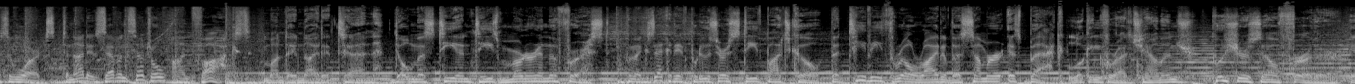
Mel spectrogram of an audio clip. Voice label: Commercial Male

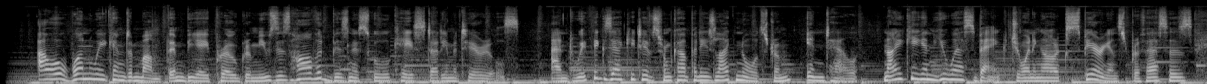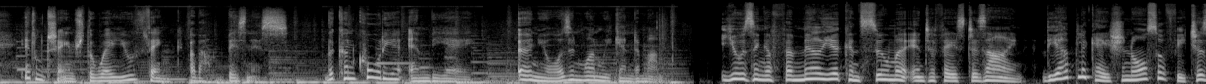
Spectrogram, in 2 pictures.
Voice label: BRITISH, commercial voiceover

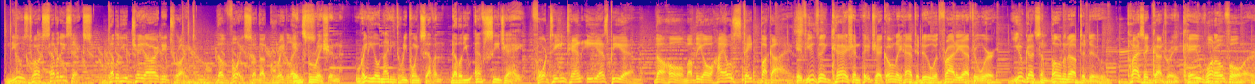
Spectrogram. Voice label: Imaging Male

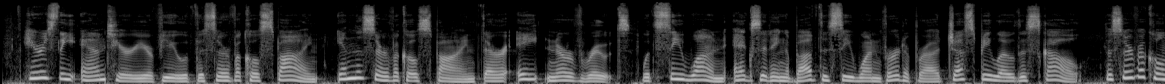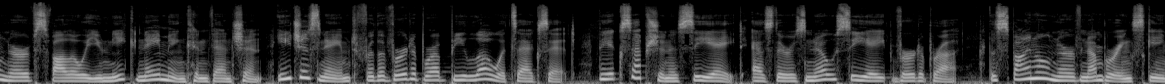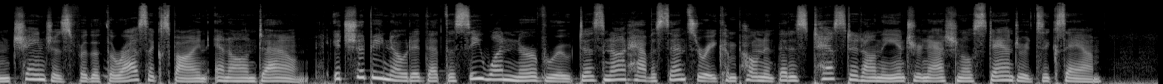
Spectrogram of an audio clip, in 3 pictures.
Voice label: Narration, Medical, Female

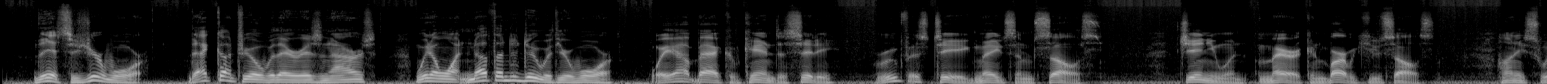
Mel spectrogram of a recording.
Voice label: characters male

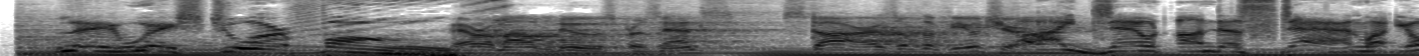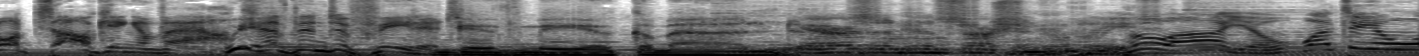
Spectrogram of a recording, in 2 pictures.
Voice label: Characters Male

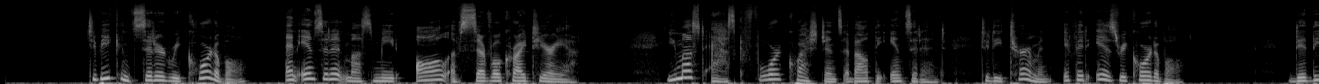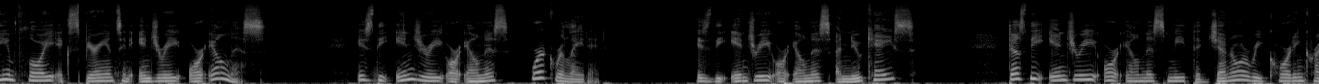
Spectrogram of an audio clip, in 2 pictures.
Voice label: eLearning, Female; Narration, eLearning

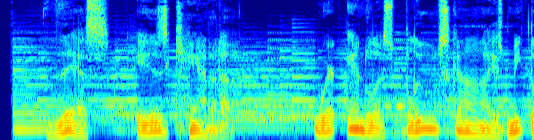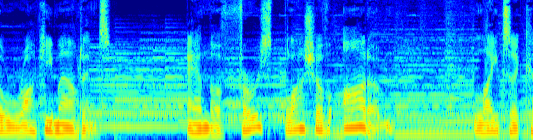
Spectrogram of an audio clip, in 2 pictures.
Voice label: Narration, Male

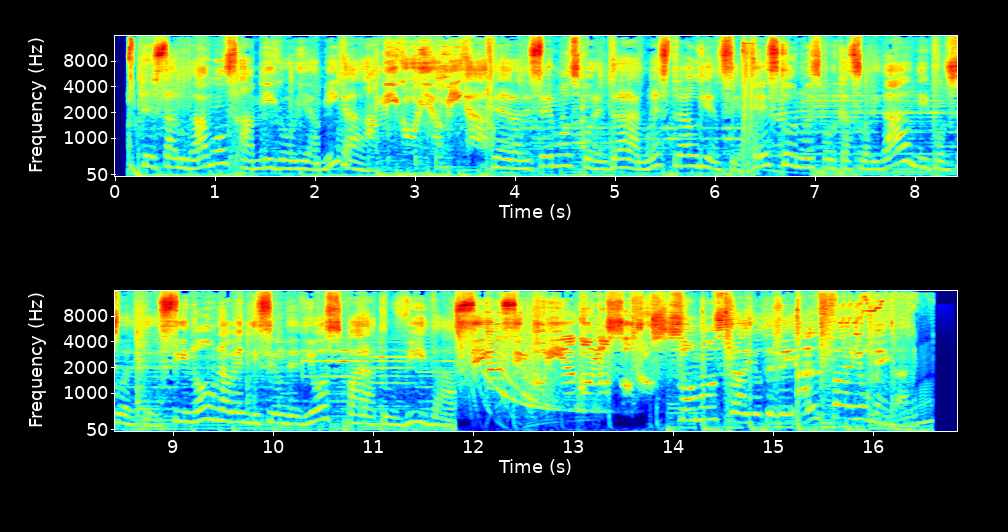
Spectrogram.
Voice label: commercial voiceover

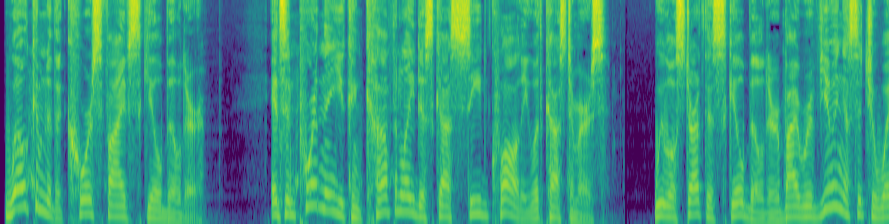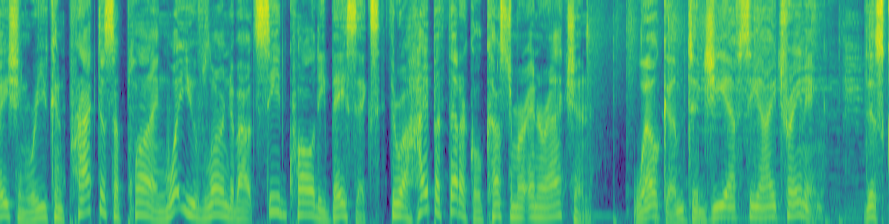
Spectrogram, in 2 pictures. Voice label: eLearning, Male

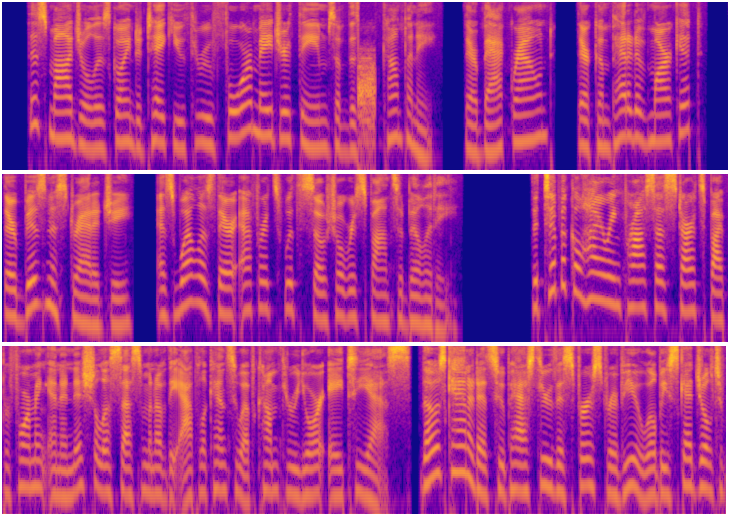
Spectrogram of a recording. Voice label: eLearning Female

